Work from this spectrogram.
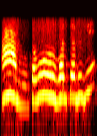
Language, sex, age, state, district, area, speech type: Odia, female, 30-45, Odisha, Sambalpur, rural, conversation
